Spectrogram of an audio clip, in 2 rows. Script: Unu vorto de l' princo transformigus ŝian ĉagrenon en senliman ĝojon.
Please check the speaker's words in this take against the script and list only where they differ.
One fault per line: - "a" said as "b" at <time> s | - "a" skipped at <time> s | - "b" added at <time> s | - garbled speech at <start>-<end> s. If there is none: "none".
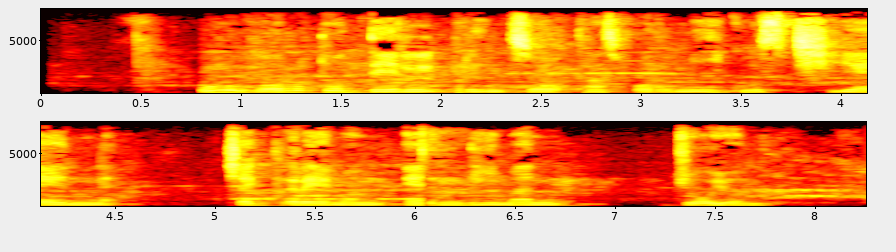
- "en" skipped at 5.8 s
